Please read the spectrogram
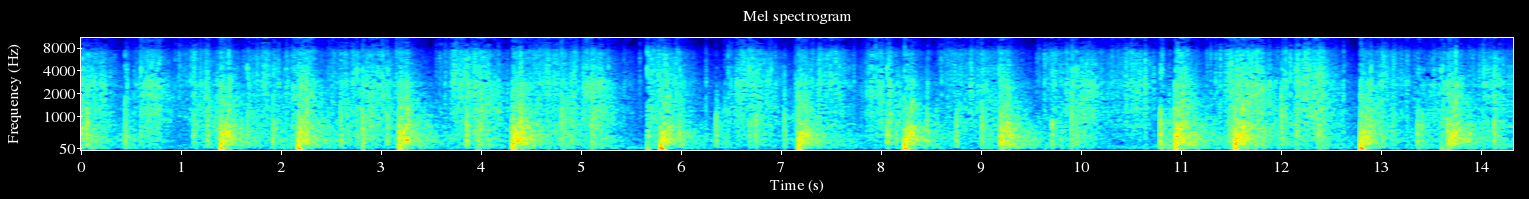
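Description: Aerial fireworks going off overhead: a string of sharp bangs, roughly one a second, over continuous crackling.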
